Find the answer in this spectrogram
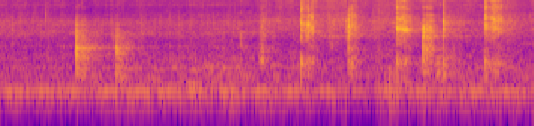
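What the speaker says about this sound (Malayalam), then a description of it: "എന്നിട്ട് ഇതൊന്ന് നല്ലപോലെ ഒന്ന് വഴന്നു വരട്ടെ." Onion, green chilli, ginger and garlic sauté in hot oil in a pan while a pepper chicken dish is cooked. Metal utensils scrape and clink near the microphone in irregular strokes over a low, steady sizzle. No one speaks.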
